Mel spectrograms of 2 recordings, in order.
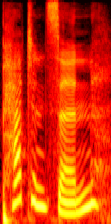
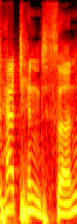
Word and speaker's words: Pattinson: batman now robert pattinson i want to make sure i enunciate that because it bothers me when people pronounce his name wrong so you'd rather people say it all crazy pattinson patent son content patents on spit all over myself so we'll just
